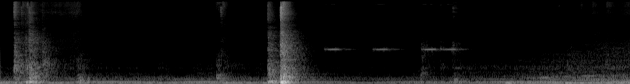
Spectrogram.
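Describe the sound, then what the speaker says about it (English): A microwave oven heating sweet potatoes in water in a small prep dish: a door thuds shut, then several short electronic beeps sound over a low, steady hum. "put some water in it, and microwave them"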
